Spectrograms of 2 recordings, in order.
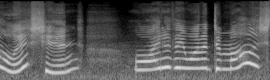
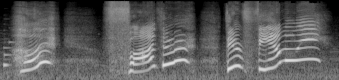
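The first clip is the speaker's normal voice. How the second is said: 깜짝 놀라 훨씬 높고 크게; 믿기지 않는다는 듯 높이 되묻기; shocked disbelief; 9 semitones higher, 4 dB louder, slower than usual. Acted. Stunned to learn they're family.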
